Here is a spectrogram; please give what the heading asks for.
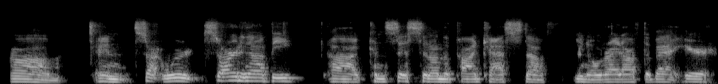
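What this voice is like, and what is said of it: Rough, sick-sounding voice. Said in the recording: “I got super sick ... I've been sicker than a dog all week ... my voice sounds like ass right now”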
